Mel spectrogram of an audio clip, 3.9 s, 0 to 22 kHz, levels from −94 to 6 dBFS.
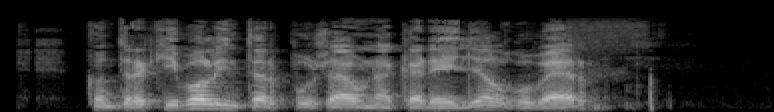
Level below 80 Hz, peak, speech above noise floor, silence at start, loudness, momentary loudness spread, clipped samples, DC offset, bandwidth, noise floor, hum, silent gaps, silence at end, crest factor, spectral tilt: -76 dBFS; -10 dBFS; 51 dB; 0.45 s; -29 LUFS; 12 LU; under 0.1%; under 0.1%; 11 kHz; -80 dBFS; none; none; 0.8 s; 20 dB; -4 dB/octave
